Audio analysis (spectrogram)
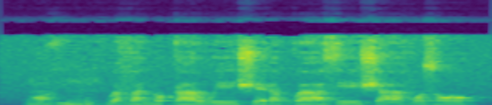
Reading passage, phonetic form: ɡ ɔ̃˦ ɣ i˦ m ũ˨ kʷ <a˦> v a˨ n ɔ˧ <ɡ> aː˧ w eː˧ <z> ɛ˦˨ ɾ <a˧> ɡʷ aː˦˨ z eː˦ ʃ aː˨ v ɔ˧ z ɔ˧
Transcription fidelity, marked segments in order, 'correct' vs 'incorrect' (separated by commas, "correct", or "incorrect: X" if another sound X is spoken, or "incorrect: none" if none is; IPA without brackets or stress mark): correct, correct, incorrect: ʃ, incorrect: a˦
